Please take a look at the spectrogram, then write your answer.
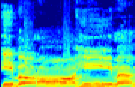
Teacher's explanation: ابراہیم با کے اندر قلقلہ کریں گے، اس لیے کہ با حروف قلقلہ میں سے ہے، اور حروف قلقلہ پر جب جزم آتا ہے تو وہاں پر قلقلہ کر کے پڑھتے ہیں۔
